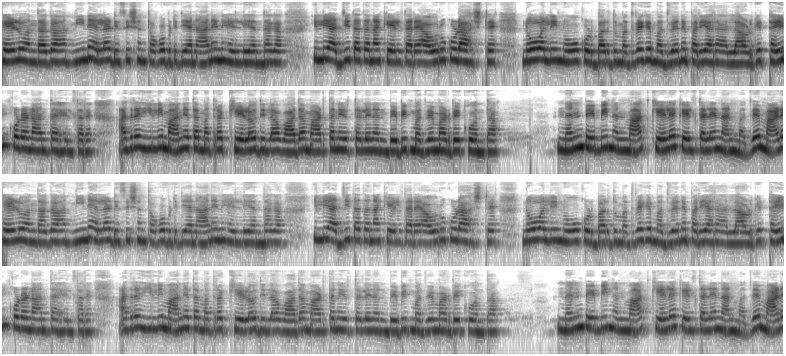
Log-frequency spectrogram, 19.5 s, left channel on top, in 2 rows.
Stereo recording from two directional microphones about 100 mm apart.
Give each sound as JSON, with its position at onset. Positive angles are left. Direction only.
{"t": 0.0, "sound": "a woman's voice", "side_deg": 10}
{"t": 1.0, "sound": "a woman's voice", "side_deg": 15}
{"t": 2.0, "sound": "a woman's voice", "side_deg": 20}
{"t": 7.7, "sound": "a woman's voice", "side_deg": 40}
{"t": 8.1, "sound": "a woman's voice", "side_deg": 20}
{"t": 9.9, "sound": "a woman's voice", "side_deg": 5}
{"t": 10.2, "sound": "speech", "side_deg": 25}
{"t": 11.3, "sound": "a woman's voice", "side_deg": 15}
{"t": 11.8, "sound": "a woman's voice", "side_deg": 30}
